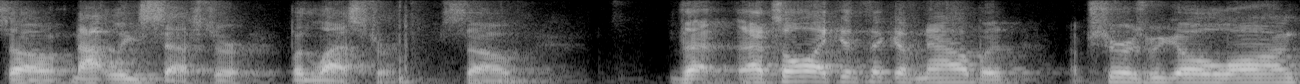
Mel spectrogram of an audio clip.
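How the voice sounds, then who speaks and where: A man's fairly high voice with ordinary pitch variation and audible room echo. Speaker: town council member. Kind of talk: public meeting remarks. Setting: council meeting chamber. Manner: loud.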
